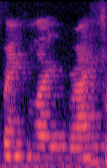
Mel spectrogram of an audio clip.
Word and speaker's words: Frank Lloyd Wright: Adoro Calatrava, adoro Antônio Gaudí, Frank Lloyd Wright. É, falei certo? – Frank Lloyd Wright.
